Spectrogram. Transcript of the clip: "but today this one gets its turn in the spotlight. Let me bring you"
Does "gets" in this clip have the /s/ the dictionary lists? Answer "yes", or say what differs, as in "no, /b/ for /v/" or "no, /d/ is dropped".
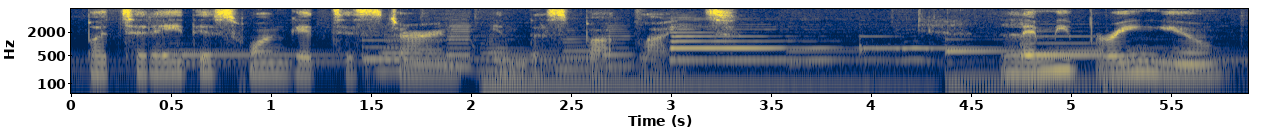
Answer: no, /s/ is dropped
